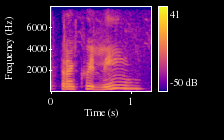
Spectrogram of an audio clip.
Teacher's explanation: os mineiros alongam demais as letras do meio da palavra e para compensar encurtam final que quase desaparece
